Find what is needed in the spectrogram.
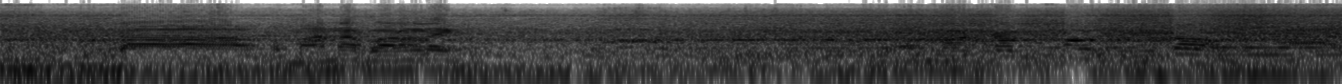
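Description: A vehicle engine running steadily, with a man's voice briefly over it in the first second and a half.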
